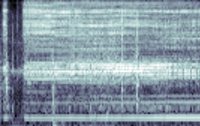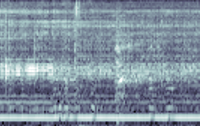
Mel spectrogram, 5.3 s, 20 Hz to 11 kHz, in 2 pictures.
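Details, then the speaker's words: BMW E9 3.0 CSi barn find, stored over 20 years, during a first start attempt: a loud steady low buzz comes on with ignition power and holds constant, and the key does not crank the engine. The owner suspects a relay. "really buzz it we're buzz it now it's stop buzzing could be on a relay right"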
